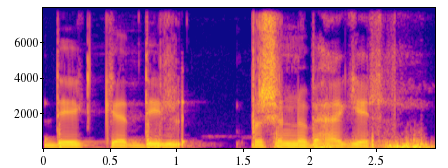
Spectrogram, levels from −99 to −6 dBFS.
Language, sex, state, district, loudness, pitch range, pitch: Maithili, male, Bihar, Saharsa, -15 LUFS, 100-110 Hz, 100 Hz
